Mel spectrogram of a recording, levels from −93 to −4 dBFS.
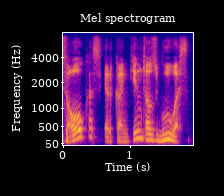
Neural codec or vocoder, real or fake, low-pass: codec, 16 kHz, 0.9 kbps, LongCat-Audio-Codec; fake; 7.2 kHz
